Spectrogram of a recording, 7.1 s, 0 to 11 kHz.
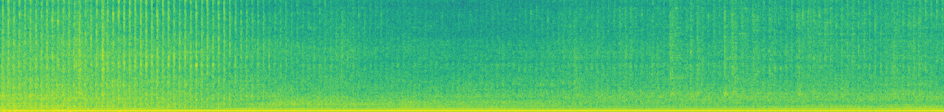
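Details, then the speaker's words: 1980s Billy Goat vacuum: the small single-cylinder engine holds a steady buzzing drone with no misses or surging. It needs extra pulls, maybe low compression, but runs well. "well folks hey looks like it works looks like it just uh I don't know needs a few extra pulls maybe low compression or something but runs like a champ once it runs"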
